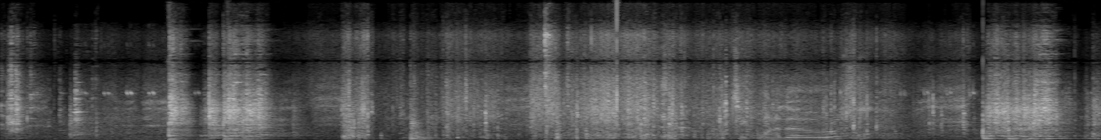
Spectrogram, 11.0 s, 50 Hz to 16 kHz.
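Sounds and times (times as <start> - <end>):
junk clattering and rustling: 0.0 - 11.0.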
